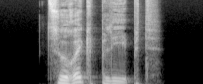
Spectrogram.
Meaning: second-person plural dependent preterite of zurückbleiben
- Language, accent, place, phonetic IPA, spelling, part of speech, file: German, Germany, Berlin, [t͡suˈʁʏkˌbliːpt], zurückbliebt, verb, De-zurückbliebt.ogg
